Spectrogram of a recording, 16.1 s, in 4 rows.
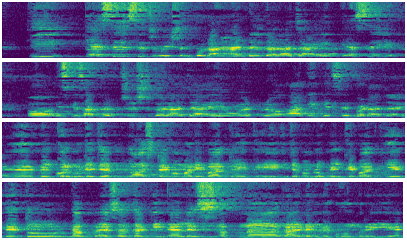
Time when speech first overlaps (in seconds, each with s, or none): none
